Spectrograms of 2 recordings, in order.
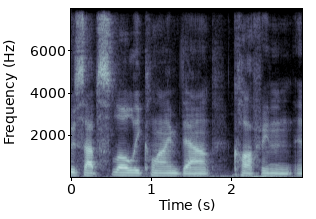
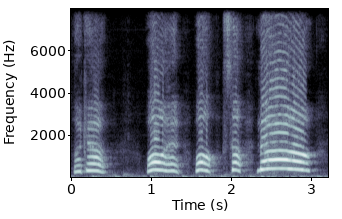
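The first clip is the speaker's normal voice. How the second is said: very high, very loud frantic screams; terrified screaming; 15 dB louder, slower than usual. Acted. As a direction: scream warnings as you're dragged. Dragged towards a wall.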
